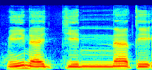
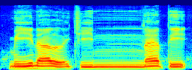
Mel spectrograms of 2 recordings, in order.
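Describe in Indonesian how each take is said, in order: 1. Huruf l sebelum jinnati dihilangkan. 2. Huruf l sebelum jinnati diucapkan dengan jelas. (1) "Artinya tidak boleh dibaca mina jinnati" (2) "lafal al atau huruf alnya itu dibaca dengan jelas"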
